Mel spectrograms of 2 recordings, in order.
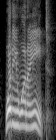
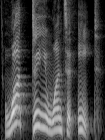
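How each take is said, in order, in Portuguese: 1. As palavras são muito reduzidas e ficam emendadas. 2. Cada palavra é pronunciada por completo e com clareza.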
